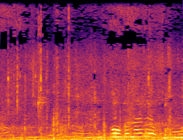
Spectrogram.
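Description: A person's voice making wordless or unclear vocal sounds, rising in pitch and strength about halfway through.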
